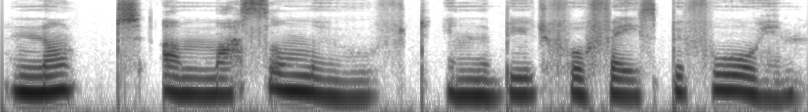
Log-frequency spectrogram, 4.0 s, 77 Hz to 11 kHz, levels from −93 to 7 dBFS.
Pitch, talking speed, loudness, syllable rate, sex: 175 Hz, 150 wpm, -17 LUFS, 4.6 syllables/s, female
